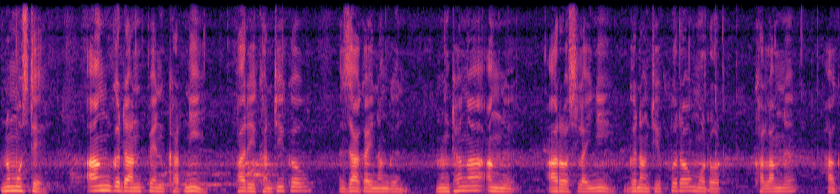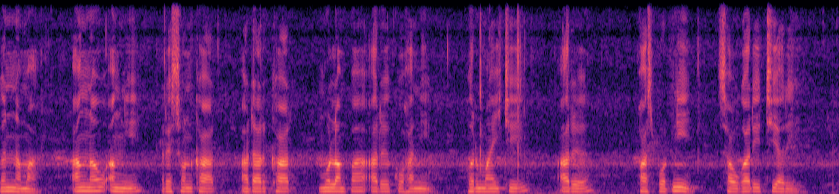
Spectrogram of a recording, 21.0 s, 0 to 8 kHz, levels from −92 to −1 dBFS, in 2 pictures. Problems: constant background noise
